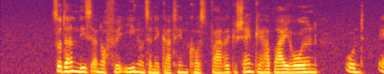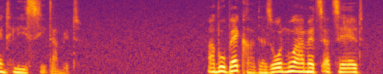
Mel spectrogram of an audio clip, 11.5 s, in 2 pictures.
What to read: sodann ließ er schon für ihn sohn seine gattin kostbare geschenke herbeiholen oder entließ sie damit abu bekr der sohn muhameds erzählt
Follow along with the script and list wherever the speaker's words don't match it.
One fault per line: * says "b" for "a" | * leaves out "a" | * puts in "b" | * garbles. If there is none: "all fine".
* says "noch" for "schon"
* says "und" for "sohn"
* says "und" for "oder"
